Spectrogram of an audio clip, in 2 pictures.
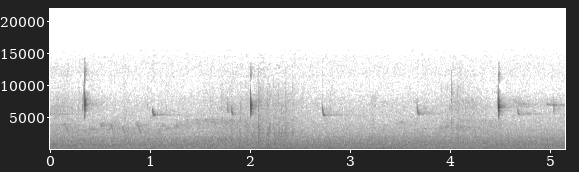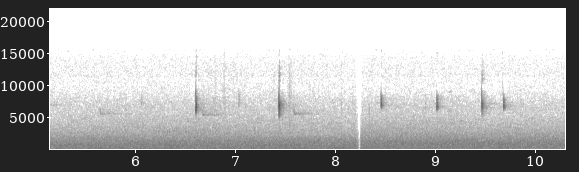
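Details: Dark-eyed junco (Junco hyemalis) on a Monterey pine branch gives about a dozen thin, very high tsip calls at an irregular pace, over steady background hiss and a low rumble.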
